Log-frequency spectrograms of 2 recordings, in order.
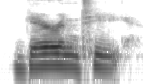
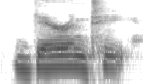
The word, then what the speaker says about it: guarantee: The problem is actually towards the other end of the word, that U. It confuses people. Just skip it. Don't say it. Guarantee. Guarantee.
